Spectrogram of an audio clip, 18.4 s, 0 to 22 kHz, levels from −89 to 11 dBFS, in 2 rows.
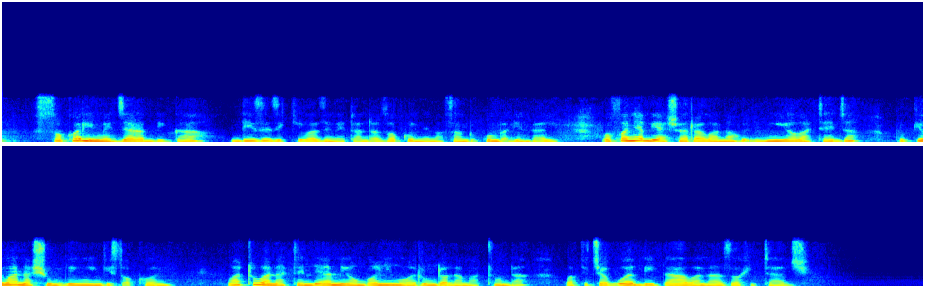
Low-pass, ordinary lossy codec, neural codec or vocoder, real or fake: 7.2 kHz; Opus, 32 kbps; codec, 16 kHz, about 1 kbps, DyCAST, with the encoder's durations; fake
